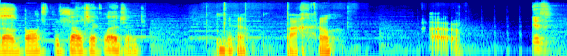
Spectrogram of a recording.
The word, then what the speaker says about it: pájaro: Pájaro. Oh. Is Right. that not how it says? How do you pronounce it? Carlos? Pájaro. Bajaro?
